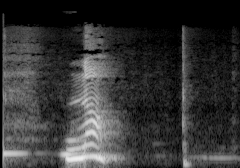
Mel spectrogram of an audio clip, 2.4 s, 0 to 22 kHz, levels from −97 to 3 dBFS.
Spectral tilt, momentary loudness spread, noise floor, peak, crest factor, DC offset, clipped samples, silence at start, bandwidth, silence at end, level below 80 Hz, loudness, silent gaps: -5.5 dB/octave; 26 LU; -63 dBFS; 0 dBFS; 16 dB; under 0.1%; under 0.1%; 0.05 s; 11.5 kHz; 0.5 s; -56 dBFS; -13 LUFS; none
